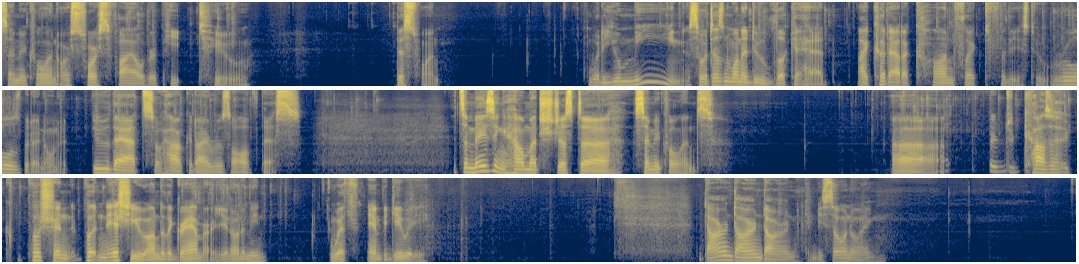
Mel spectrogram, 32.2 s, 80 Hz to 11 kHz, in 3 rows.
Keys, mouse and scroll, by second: 1.3 Return, 1.6 ctrl+r, 2.3 Return, 3.5 click, 3.5 click, 3.7 click, 3.9 click, 6.6 click, 6.6 click, 6.7 double click, 6.8 double click, 7.0 click, 7.0 click, 7.5 ctrl+s, 7.8 ctrl+space, 8.3 ctrl+alt+b, 8.8 ctrl+g, 9.3 ctrl+space, 9.4 ctrl+e, 9.5 ctrl+g, 10.0 ctrl+s, 10.2 ctrl+a, 10.4 ctrl+space, 10.4 ctrl+e, 10.5 ctrl+n, 10.6 ctrl+e, 10.6 ctrl+n, 10.7 ctrl+e, 10.8 ctrl+g, 11.1 ctrl+p, 11.6 ctrl+s, 11.7 ctrl+space, 12.1 ctrl+alt+b, 12.5 ctrl+g, 12.7 ctrl+space, 12.7 ctrl+e, 12.8 ctrl+g, 13.2 ctrl+s, 16.9 ctrl+s, 19.6 ctrl+a, 19.8 ctrl+space, 19.8 ctrl+e, 19.9 ctrl+g, 20.1 ctrl+space, 20.2 ctrl+a, 20.3 ctrl+p, 20.4 ctrl+g, 20.4 ctrl+e, 20.6 ctrl+n, 21.0 ctrl+s, 21.1 ctrl+e, 21.2 ctrl+space, 21.3 ctrl+a, 21.4 ctrl+p, 21.6 ctrl+g, 21.6 ctrl+e, 21.7 ctrl+n, 22.2 ctrl+e, 22.6 ctrl+s, 23.2 ctrl+p, 23.3 ctrl+a, 23.3 ctrl+p, 23.5 ctrl+space, 23.5 ctrl+e, 23.5 ctrl+n, 23.7 ctrl+e, 23.8 ctrl+n, 23.8 ctrl+e, 23.9 ctrl+g, 24.3 ctrl+s.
